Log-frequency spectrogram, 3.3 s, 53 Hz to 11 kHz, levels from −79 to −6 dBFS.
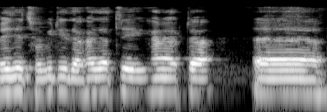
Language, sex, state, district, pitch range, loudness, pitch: Bengali, male, West Bengal, Kolkata, 130-140 Hz, -14 LUFS, 135 Hz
